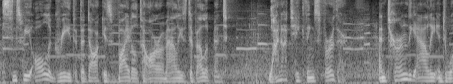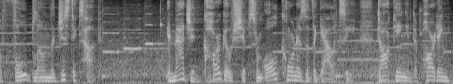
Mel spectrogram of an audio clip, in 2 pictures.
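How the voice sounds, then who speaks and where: A man voicing a calculating, self-assured corporate representative in a video game, with loud music behind him. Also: mid-range voice, close to an everyday voice. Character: smooth, calculating male corporate operations representative, composed. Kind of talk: video game character dialogue.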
